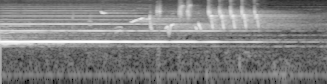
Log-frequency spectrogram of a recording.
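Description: Background instrumental music: a long held flute-like note with bird-like chirps and quick trills around the middle, fading out near the end.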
